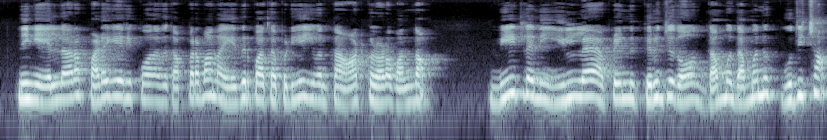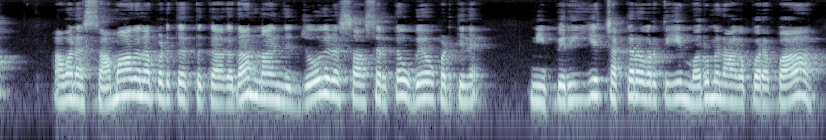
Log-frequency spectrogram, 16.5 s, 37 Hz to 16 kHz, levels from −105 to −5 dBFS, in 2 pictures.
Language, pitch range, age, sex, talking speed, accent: Tamil, 200-245 Hz, 30-49, female, 115 wpm, native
